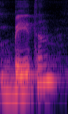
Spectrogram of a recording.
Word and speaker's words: bitten: es bet después tenemos bitten se elimina la e aquí simplemente pronuncias bit n bit n bitten bitten sí no se no suena la e no es bitten es bitten bitten después tenemos break break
